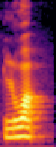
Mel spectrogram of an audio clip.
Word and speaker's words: loi: L avec le son wa se prononce loi.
